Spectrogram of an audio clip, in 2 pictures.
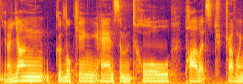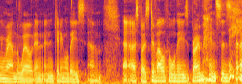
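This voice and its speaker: A man's voice: medium pitch, creaky, darkish tone. A man from Hong Kong in his thirties, a physiotherapist and pilot telling his story in a casual podcast interview, full of ums and restarts. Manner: rambling, many fillers and restarts.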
